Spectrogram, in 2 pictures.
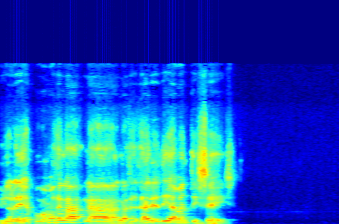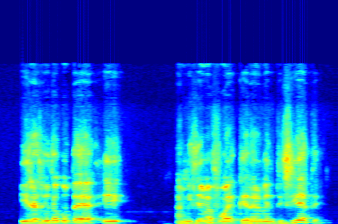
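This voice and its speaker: A man's voice: on the high side, moderate pace, darkish tone. A Dominican man hosting an interview over a video call, asking questions and telling family anecdotes in a chatty, rambling way. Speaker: host. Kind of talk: casual interview chat. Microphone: video call, earphone mic.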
